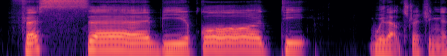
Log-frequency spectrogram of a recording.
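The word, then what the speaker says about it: فالسابقات: Yeah, don't say ka. Make the qaf heavy. And the t, don't stretch. فَالسَّابِقَاتِ.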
